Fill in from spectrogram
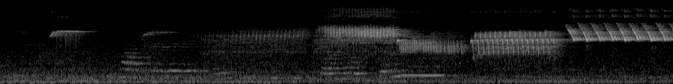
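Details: Canary song: soft, scattered chirps and faint notes at first, then louder buzzy rolls and a fast, even trill of repeated high syllables toward the end.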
